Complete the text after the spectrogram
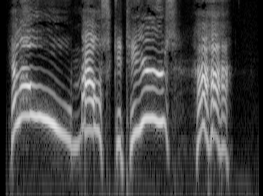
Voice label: mickey mouse voice impression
